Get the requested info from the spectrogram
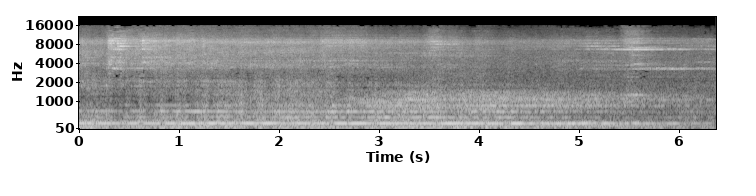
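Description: Freight train of covered hopper cars rolling past with a steady droning tone from the wheels, then the rear Canadian Pacific diesel locomotive going by. The sound fades as the train moves away near the end.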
